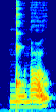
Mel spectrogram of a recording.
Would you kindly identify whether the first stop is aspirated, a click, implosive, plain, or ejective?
click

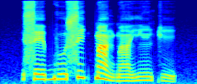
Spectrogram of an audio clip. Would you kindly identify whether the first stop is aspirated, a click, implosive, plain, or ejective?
plain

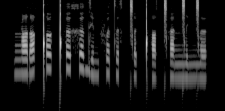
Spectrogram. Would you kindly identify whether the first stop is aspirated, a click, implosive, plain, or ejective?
click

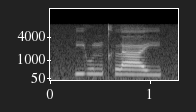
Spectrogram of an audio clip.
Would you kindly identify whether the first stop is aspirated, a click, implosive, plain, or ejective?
aspirated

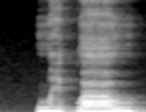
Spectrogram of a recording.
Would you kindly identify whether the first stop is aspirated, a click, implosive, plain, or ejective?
plain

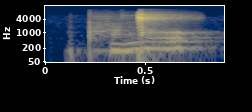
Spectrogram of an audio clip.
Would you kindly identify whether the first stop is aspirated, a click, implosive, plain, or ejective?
aspirated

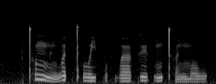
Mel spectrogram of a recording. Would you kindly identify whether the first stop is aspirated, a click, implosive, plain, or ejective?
aspirated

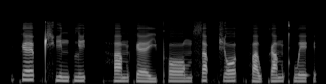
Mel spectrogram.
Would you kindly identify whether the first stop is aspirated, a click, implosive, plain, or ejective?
plain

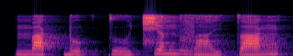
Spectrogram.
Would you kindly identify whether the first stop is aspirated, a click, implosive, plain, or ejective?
plain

